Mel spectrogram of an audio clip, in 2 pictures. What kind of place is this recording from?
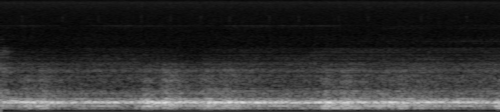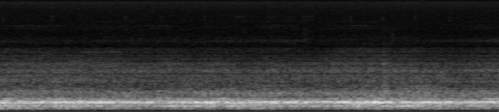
subway train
